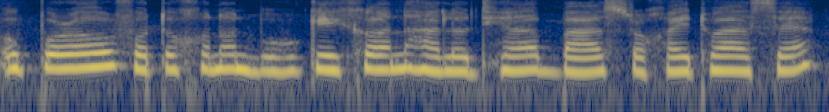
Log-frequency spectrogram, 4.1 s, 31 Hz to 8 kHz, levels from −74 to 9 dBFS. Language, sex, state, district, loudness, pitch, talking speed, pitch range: Assamese, female, Assam, Kamrup Metropolitan, -13 LUFS, 255 Hz, 130 wpm, 240-265 Hz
